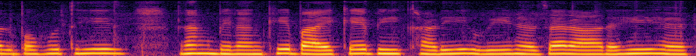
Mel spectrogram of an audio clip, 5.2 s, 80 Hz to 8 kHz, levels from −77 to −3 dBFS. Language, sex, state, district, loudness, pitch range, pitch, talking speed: Hindi, female, Jharkhand, Palamu, -13 LUFS, 195-215 Hz, 205 Hz, 135 wpm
